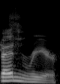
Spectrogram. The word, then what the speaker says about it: Fenrir: Is that how you pronounce that wolf's name? I'm really bad at words. – Fenrir, I believe. – Fenrir.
